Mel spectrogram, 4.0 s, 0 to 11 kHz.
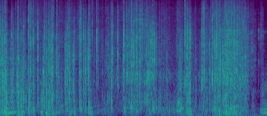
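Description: Clear plastic vacuum-seal bag crinkling and crackling irregularly as a 3D-printer filament spool is worked out of it.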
